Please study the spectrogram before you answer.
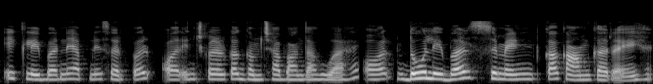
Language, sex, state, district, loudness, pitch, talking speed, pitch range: Hindi, female, Uttar Pradesh, Budaun, -20 LUFS, 235 Hz, 200 wpm, 225-250 Hz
